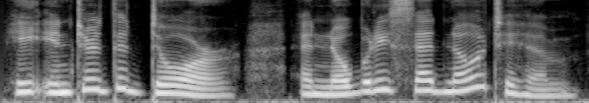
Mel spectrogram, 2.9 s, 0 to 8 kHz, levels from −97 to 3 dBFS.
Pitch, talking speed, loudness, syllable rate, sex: 210 Hz, 205 wpm, -15 LUFS, 5.4 syllables/s, female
